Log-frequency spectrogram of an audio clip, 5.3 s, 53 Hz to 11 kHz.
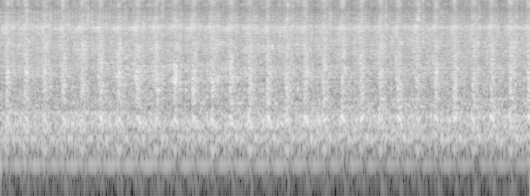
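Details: Can crusher drive test run after fitting new stainless steel axles and pillow block bearings freshly packed with white lithium grease with Teflon: steady mechanical cycling about 160 times a minute, even and regular, no grinding or squeal; runs smoothly.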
